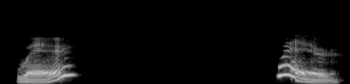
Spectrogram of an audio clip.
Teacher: So for the pattern for rise and fall, what we do is that we start from the bottom, we go up, and we go down again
